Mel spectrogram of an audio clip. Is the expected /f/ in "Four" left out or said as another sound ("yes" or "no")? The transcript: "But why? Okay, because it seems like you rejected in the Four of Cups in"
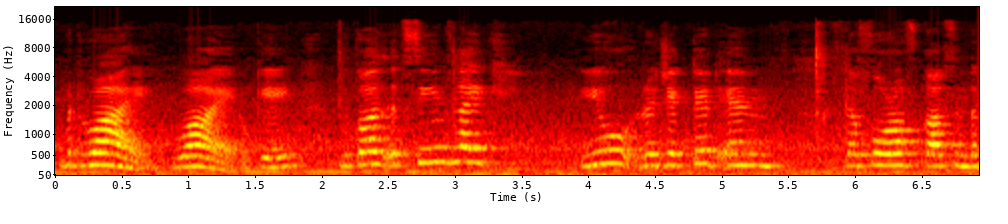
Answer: no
